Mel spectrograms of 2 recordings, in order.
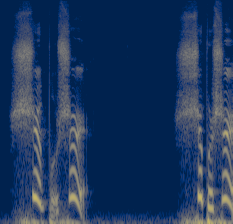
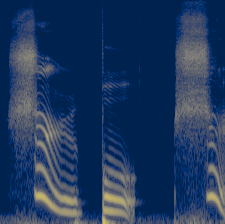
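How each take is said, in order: First: Quick practice read. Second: Slow practice read. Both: Shown as a demonstration. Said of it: "từ chậm cho đến nhanh".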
